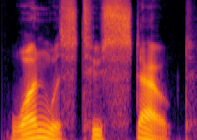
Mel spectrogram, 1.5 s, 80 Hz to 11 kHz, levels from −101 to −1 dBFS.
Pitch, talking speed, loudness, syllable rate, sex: 110 Hz, 160 wpm, -20 LUFS, 4.2 syllables/s, male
